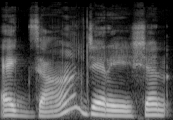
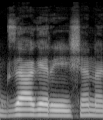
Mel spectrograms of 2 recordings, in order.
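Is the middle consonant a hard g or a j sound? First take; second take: j sound; hard g. First: The middle consonant is a soft j sound. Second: The middle consonant is a hard g sound. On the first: The speaker calls it right. "అనేది correct correct pronunciation" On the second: The speaker calls it wrong. "జీజీ ఉంది కాబట్టి దాన్ని గే అని పలుకుతున్నారు"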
